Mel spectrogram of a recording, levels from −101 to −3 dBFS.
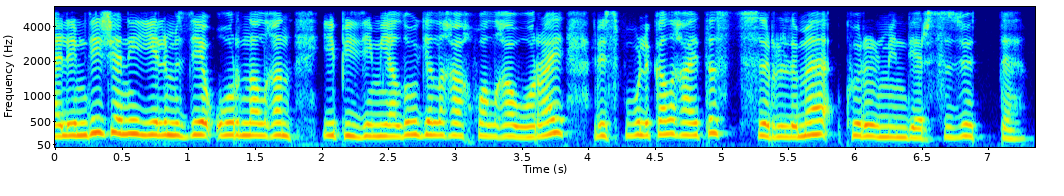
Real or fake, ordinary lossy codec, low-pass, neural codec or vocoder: real; none; 5.4 kHz; none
